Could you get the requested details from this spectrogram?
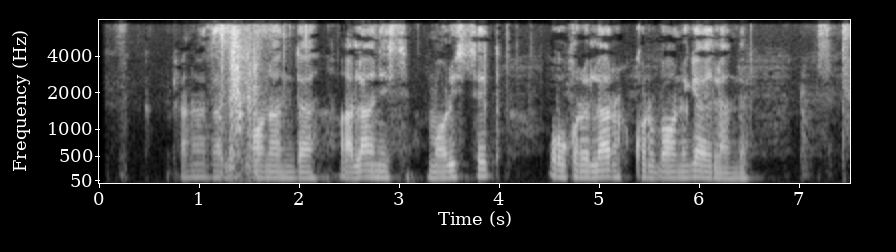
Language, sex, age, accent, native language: Uzbek, male, 18-24, Qashqadaryo, Uzbek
